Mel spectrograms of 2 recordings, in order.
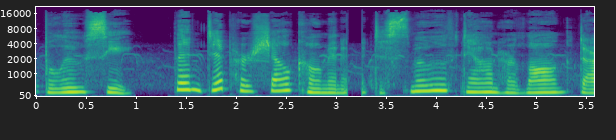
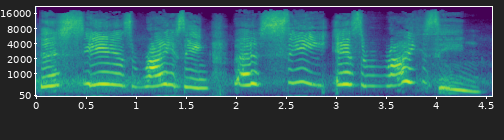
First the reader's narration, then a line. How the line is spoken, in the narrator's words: little cried out to anyone who would listen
